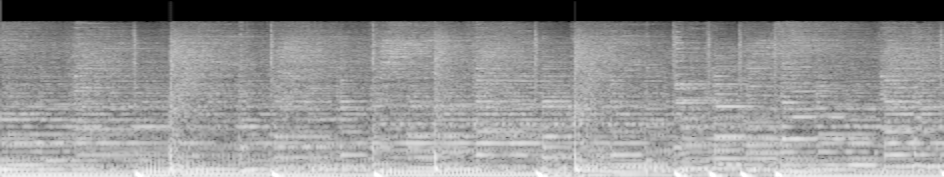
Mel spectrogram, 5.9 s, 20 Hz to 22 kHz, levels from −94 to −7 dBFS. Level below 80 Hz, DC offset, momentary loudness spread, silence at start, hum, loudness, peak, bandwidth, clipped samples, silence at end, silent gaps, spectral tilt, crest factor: -18 dBFS; under 0.1%; 3 LU; 0 s; none; -13 LUFS; 0 dBFS; 13.5 kHz; under 0.1%; 0 s; none; -4 dB/octave; 12 dB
